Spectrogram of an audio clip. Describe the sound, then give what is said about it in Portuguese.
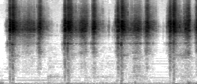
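A traditional percussion rattle, one of the typical percussion instruments played by tribe musicians, shaken in a steady, even rhythm, each shake a bright, hissing burst of seeds, with no voices over it. “outros quatro músicos da tribo que utilizam instrumentos percussivos típicos.”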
